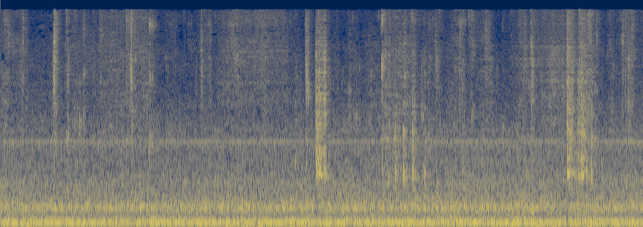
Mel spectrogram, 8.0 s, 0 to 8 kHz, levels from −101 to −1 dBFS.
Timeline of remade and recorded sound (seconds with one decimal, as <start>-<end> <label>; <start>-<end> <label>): 0.0-6.4 recorded; 6.4-7.3 remade; 7.3-8.0 recorded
